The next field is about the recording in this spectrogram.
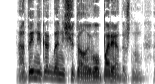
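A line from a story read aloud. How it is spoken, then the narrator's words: Barking. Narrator (Russian): рявкнул Джим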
